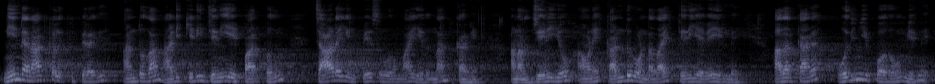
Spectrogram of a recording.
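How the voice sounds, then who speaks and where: A man narrating a serialized family story in a steady, measured reading voice. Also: mid-range voice. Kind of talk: scripted narration. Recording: echoey room with long reverb.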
